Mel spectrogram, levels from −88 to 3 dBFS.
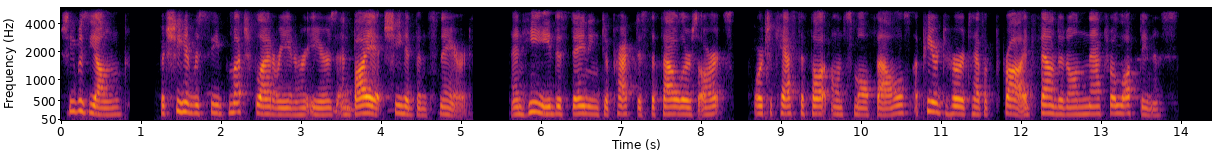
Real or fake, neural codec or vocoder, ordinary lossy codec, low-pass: real; none; Opus, 16 kbps; 5.4 kHz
